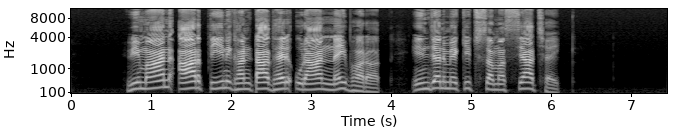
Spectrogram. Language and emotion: Maithili, sad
